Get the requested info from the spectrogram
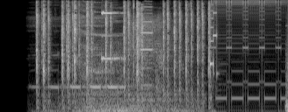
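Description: Electronic sound effects of a news channel's logo intro: a rapid run of clicks and short high pings, then, about three seconds in, a steady electronic tone pulsing several times a second.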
